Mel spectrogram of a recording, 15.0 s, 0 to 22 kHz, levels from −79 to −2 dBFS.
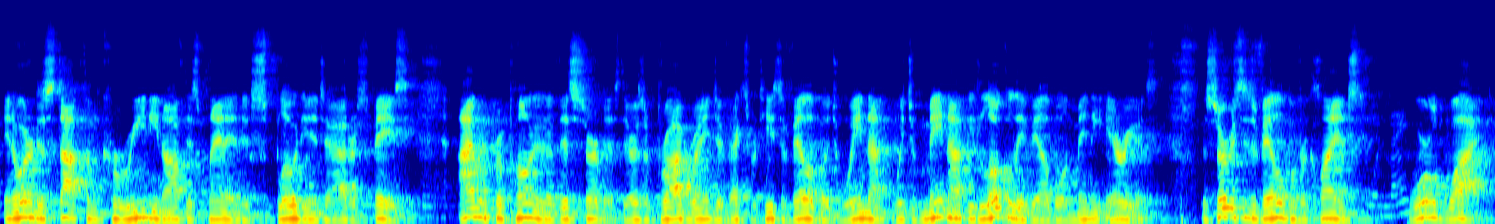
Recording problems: room echo; slight; dies away in 0.7 s
off-mic speech; somewhat distant
voice in the background; faint; throughout; 30 dB below the speech

